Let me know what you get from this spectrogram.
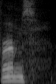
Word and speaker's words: Worms: So this brings us to this momentous event of the Diet of Worms, which I'm told that's the correct German way to pronounce that town name, and it sure helps us, because, of course, if we say it in our English way, it just sounds really funny.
